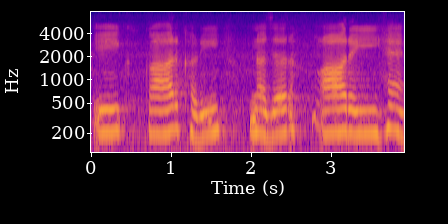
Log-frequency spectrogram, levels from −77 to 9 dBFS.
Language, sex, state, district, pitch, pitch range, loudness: Hindi, male, Punjab, Fazilka, 205 Hz, 200-210 Hz, -16 LUFS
